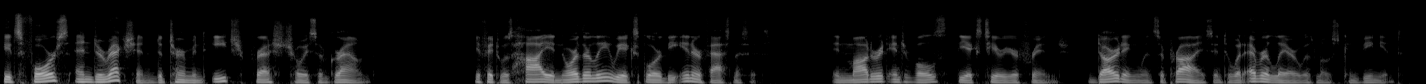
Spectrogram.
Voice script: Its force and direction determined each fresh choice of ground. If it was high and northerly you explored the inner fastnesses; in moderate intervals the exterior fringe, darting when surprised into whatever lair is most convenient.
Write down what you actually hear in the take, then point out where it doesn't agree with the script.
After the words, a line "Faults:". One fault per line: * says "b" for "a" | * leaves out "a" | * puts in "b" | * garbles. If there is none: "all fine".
Its force and direction determined each fresh choice of ground. If it was high and northerly we explored the inner fastnesses; in moderate intervals the exterior fringe, darting when surprised into whatever lair was most convenient.
Faults:
* says "we" for "you"
* says "was" for "is"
